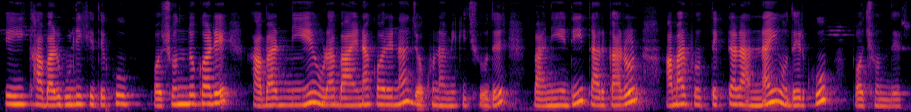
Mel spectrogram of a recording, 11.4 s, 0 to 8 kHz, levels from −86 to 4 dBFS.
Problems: none marked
